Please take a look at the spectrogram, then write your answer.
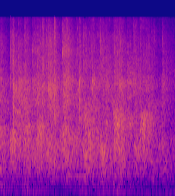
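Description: Steady applause from a seated audience welcoming a guest lecturer at a staff lecture event, a moderate, even patter of many hands clapping at middle distance.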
